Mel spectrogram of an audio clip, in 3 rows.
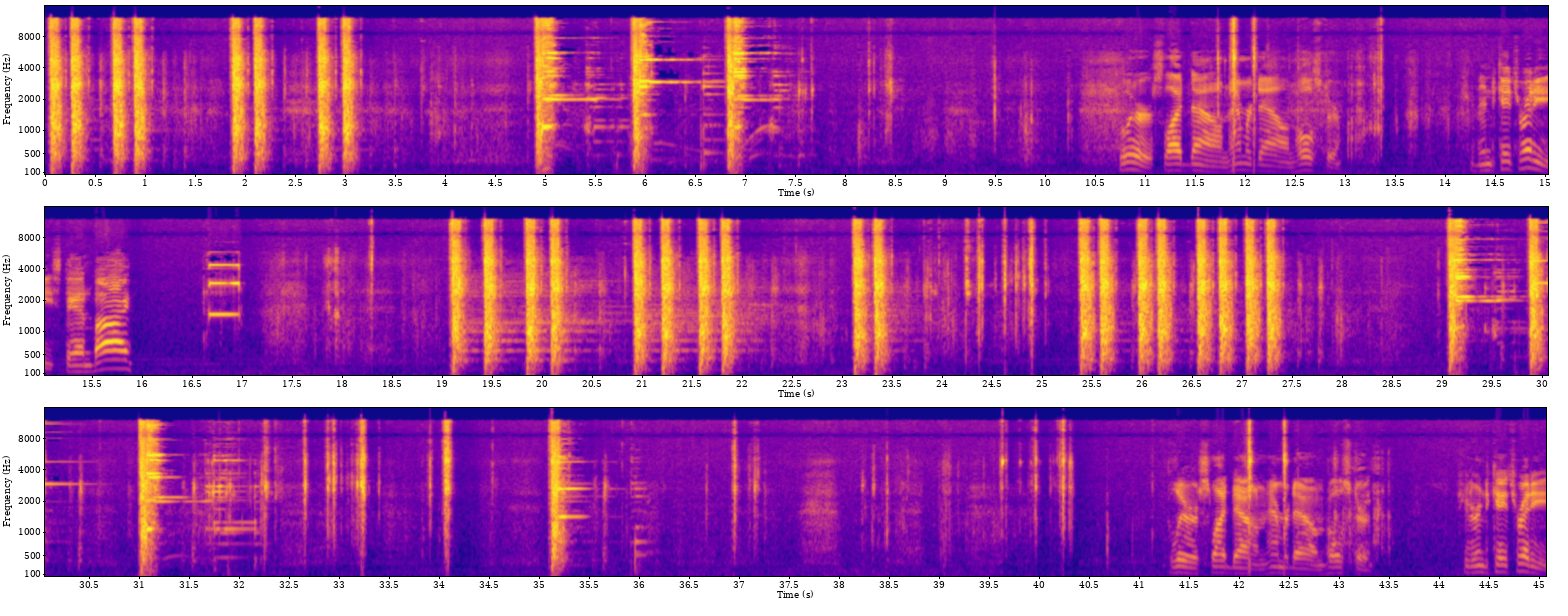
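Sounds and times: pistol shots: 0.0 - 1.1, 1.8 - 3.2, 19.1 - 22.2, 23.1 - 23.6, 25.4 - 27.5, 29.0 - 30.2
shot timer beep: 16.6 - 17.0.

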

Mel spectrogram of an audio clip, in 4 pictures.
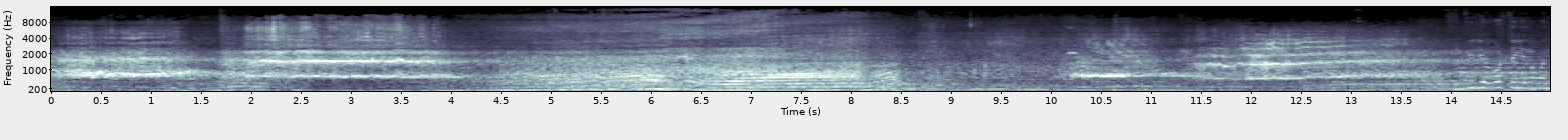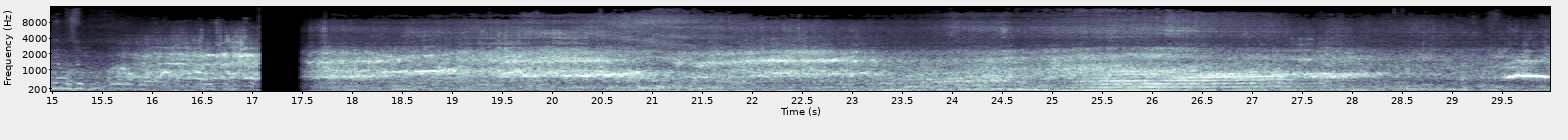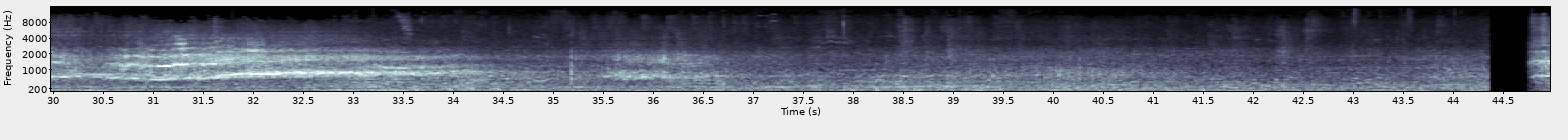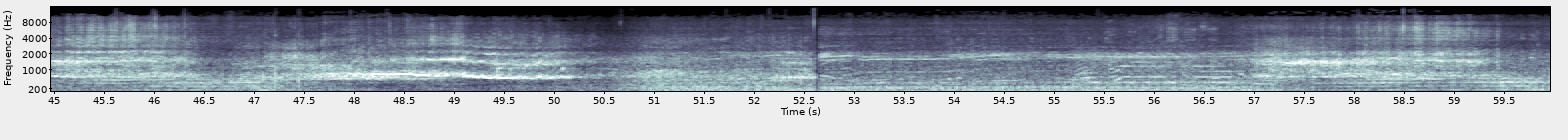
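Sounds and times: car engines revving hard: 0.0 - 41.2, 44.2 - 59.9
tyres squealing: 52.1 - 59.9.

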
